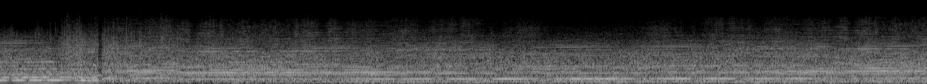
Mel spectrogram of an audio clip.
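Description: Race cars on a circuit, among them a 1993 Porsche 968 Turbo RS, give a steady, loud engine drone with sustained tonal whine and no pauses, one car seemingly passing close in the opening second before settling into continuous roar.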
